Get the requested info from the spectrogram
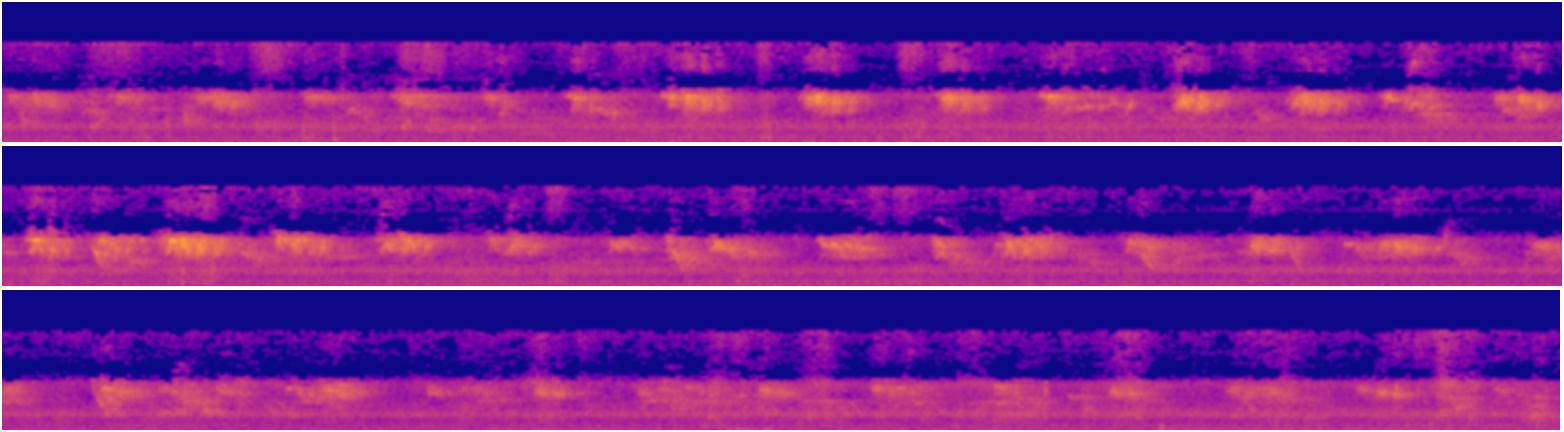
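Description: Small birds chirping in short, rapid, repeated calls over a steady low rumble.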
